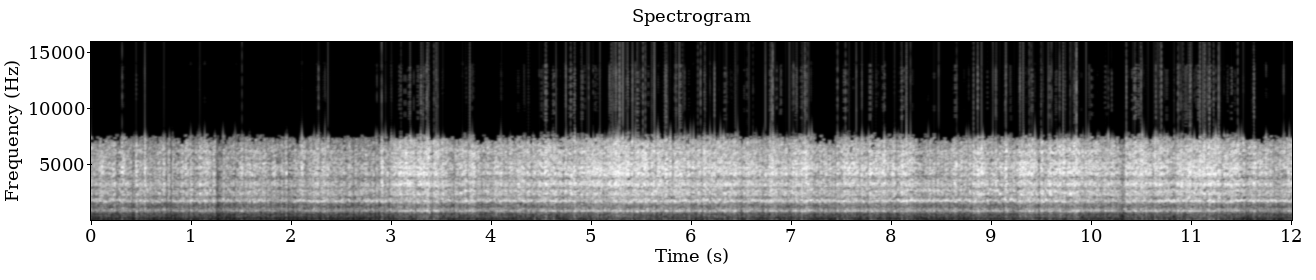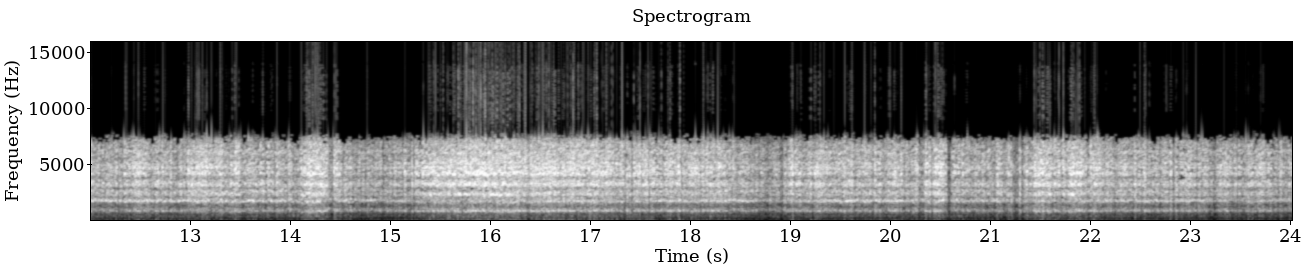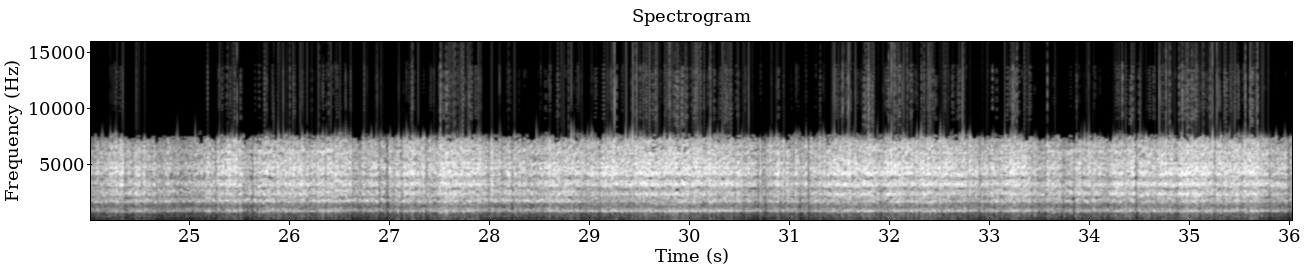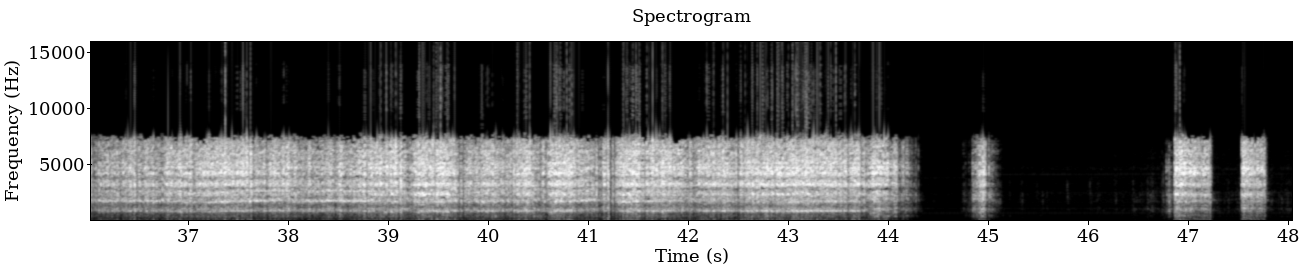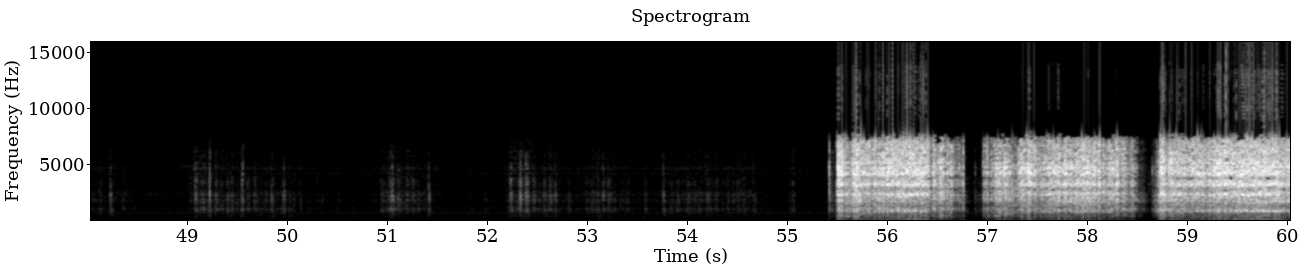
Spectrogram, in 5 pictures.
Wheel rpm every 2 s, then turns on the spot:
240, 230, 230, 230, 230, 230, 230, 220, 230, 230, 230, 230, 230, 230, 230, 230, 230, 220, 230, 230, 230, 210, 20, 20, 10, 0, 10, 40, 130, 150.
46-48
